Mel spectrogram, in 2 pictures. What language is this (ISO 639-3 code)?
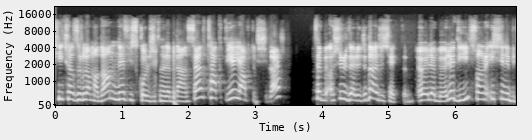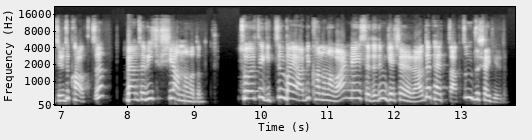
tur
